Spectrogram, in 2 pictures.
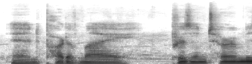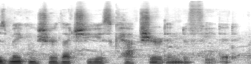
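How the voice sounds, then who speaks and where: A man playing a weary, easygoing inquisitor in a fantasy audio roleplay, chatting in a wry, conversational way with musing pauses. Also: full character voice. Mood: earnest, casual. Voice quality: very deep, gravelly. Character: weary, easygoing adult male Inquisition agent and adventurer. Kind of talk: fantasy audio roleplay, in-character small talk to the listener.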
